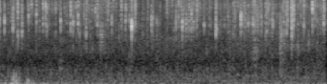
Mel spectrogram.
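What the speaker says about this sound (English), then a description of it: "So we got some pretty milky water" Milky water drains from an RV water heater tank, a steady close gushing flow of liquid with low rumble throughout and no talking.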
